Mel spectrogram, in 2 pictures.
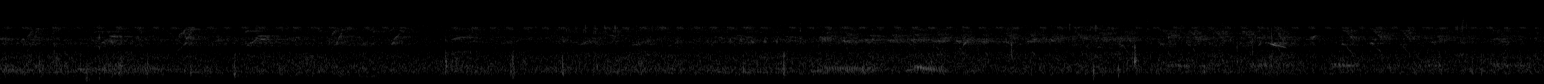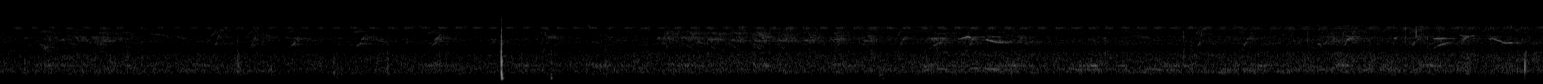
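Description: Faint forest ambience: a steady, evenly pulsing high insect chorus with scattered distant bird chirps, and a single sharp click about two-thirds of the way through.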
